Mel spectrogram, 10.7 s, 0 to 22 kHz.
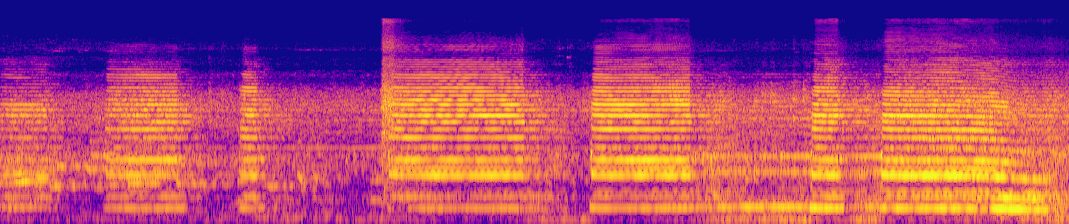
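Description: Horn of an approaching WDM-3D diesel locomotive sounding a series of blasts, short ones and one long blast of about two seconds near the middle. The last blast drops in pitch as the locomotive passes.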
